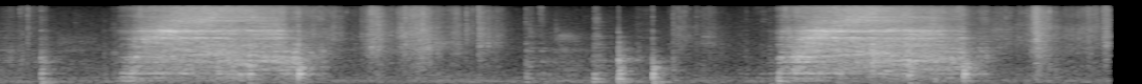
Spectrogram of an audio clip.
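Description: A hand plane shaves wood with a rasping hiss.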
